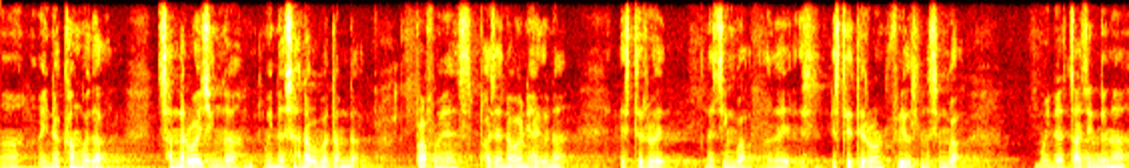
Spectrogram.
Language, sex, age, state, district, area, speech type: Manipuri, male, 18-30, Manipur, Kakching, rural, spontaneous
